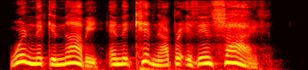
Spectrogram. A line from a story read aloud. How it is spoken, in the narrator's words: Nick yelled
